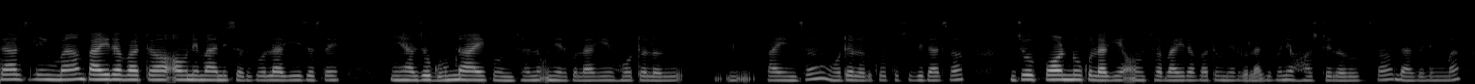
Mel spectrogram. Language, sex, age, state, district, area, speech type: Nepali, female, 30-45, West Bengal, Darjeeling, rural, spontaneous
